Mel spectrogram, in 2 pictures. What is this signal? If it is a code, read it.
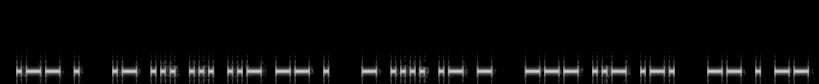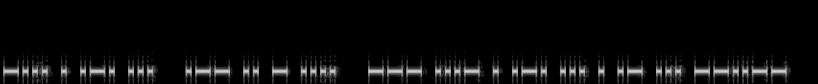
Morse code, heard as a keyed tone, about 25 wpm, 610 Hz. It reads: WE ASSUME THAT OUR MEMBERS WITH OVERSEAS,
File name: 2012-01-mp3 / n14-FUN WITH NUMBERS-25wpm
